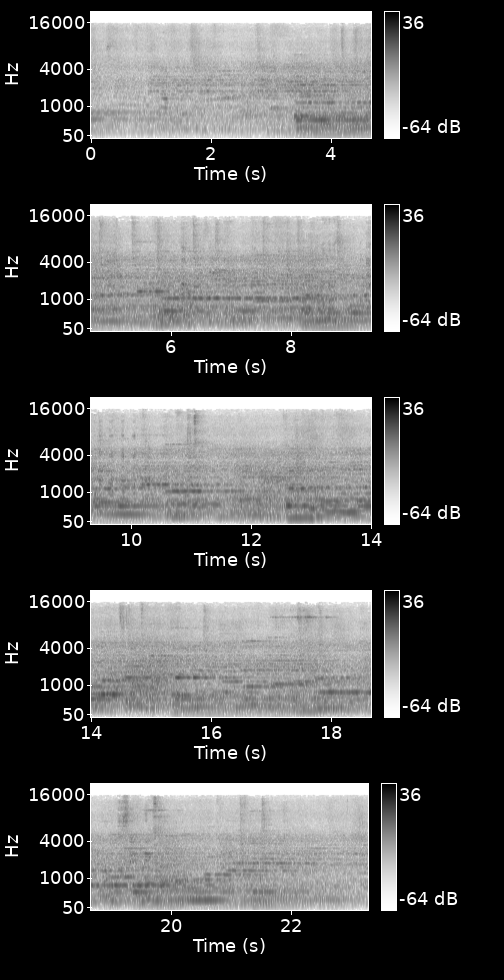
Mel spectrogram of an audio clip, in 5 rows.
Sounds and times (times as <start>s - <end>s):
Speech: 0.9s - 3.6s, 18.9s - 20.4s.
